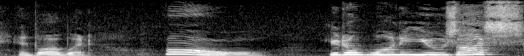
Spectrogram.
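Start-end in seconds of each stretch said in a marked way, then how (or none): 1.2-3.9 very high, slow, wounded, acted hurt-puppy voice. Retelling Bob's reply when asked about marine insurance, imitating Bob's hurt-puppy voice. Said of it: "he sounded like a hurt puppy".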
